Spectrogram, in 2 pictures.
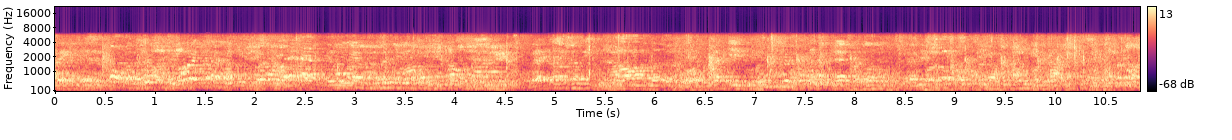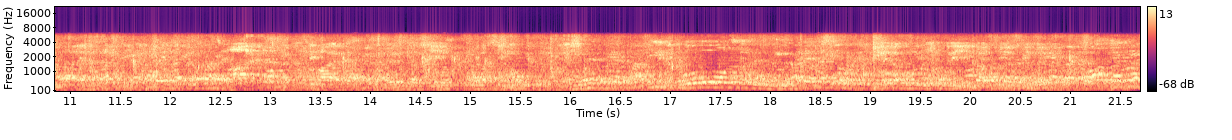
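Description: A crowd of men chatter loudly nearby in an echoing hall.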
